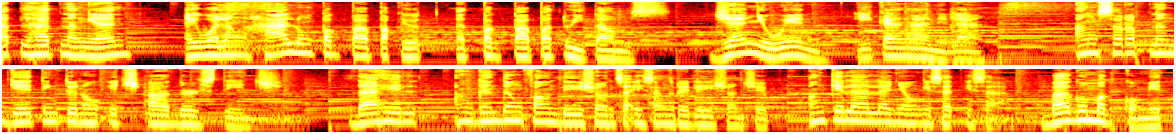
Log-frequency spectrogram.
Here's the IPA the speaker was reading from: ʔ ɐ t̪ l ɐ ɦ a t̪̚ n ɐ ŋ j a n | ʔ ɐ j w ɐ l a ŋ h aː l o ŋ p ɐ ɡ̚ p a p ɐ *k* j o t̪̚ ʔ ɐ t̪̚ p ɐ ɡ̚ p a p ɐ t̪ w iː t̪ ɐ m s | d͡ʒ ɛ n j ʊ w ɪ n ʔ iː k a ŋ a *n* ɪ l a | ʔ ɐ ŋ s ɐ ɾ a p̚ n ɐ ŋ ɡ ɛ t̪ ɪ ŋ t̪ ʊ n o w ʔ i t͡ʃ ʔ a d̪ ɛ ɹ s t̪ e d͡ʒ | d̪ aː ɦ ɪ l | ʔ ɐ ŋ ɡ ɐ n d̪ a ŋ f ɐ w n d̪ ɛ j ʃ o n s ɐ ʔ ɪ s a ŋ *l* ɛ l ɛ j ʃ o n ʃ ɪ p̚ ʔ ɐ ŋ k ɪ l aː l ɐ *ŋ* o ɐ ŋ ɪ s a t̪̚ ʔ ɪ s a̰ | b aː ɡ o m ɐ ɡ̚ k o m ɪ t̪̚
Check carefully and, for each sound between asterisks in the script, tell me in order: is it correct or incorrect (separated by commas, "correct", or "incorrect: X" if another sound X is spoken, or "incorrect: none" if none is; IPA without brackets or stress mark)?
correct, correct, incorrect: ɾ, incorrect: ɲ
